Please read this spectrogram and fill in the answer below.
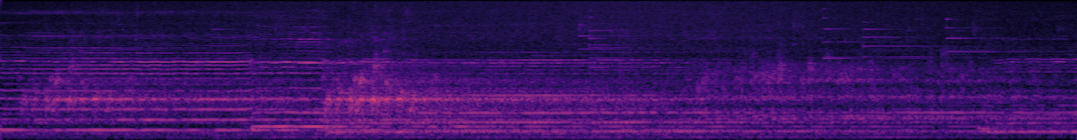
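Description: Experimental water music on water instruments: several long, sustained tones layered into a chord. Its lower notes step up about two seconds in and drop back near the end, with a wash of splashing water noise in the middle. Everything is blurred by the very long echo of an underground water reservoir.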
